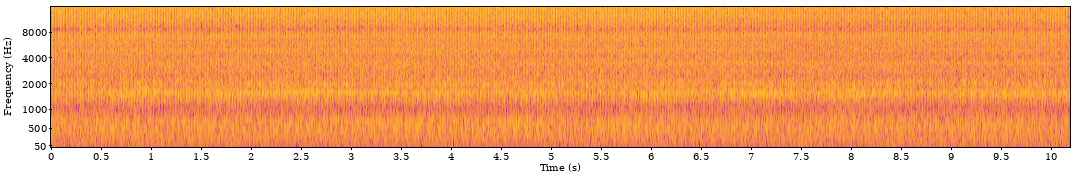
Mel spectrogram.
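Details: Restored diesel camper van with a new radiator, idling after a road test at up to 80 km/h. Steady, even clatter at about three beats a second, no knocks or misses. A slight diesel seep is seen at the pump; owner suspects a leaking seal.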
